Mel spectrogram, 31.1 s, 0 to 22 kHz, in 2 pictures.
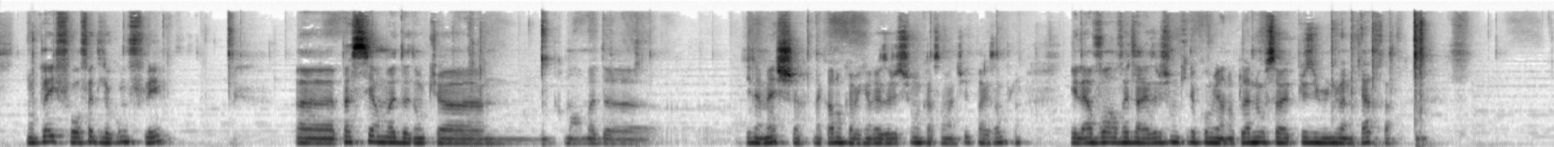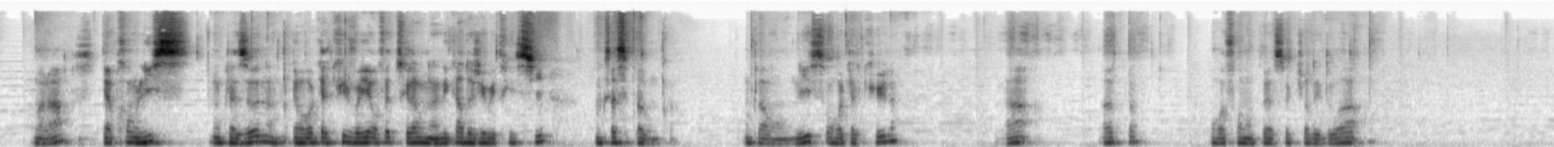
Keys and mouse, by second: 0.5 right click, 2.4 right click, 5.4 right click, 9.3 right click, 18.0 right click.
